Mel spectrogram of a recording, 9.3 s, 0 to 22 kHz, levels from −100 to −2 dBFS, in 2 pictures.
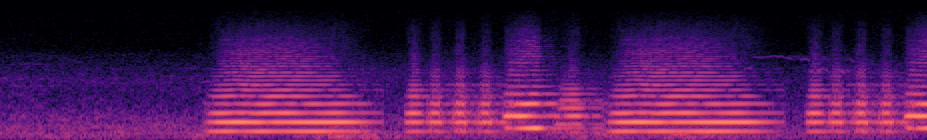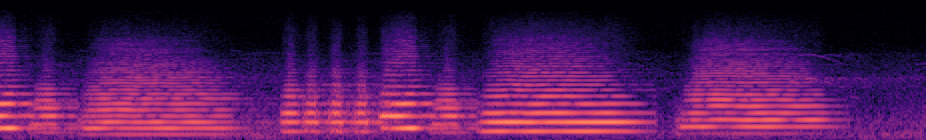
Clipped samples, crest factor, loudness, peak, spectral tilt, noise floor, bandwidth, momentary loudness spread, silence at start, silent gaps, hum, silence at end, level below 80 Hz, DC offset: under 0.1%; 14 dB; -33 LUFS; -18 dBFS; -6 dB/octave; -55 dBFS; 10 kHz; 9 LU; 0.05 s; none; none; 0.4 s; -70 dBFS; under 0.1%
